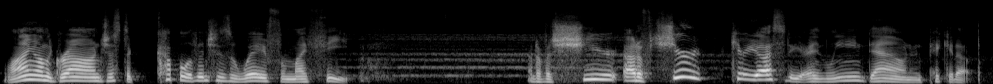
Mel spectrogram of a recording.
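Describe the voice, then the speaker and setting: A man doing gaming commentary, reading a visual novel aloud with casual, sweary asides and an expressive, dramatic delivery. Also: on the high side, measured pace. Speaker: let's play host. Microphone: close gaming microphone.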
